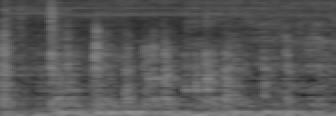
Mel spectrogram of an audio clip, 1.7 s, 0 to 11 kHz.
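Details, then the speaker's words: 1992 Pioneer PD-101 thrift-store CD player that wasn't reading discs and is missing its pickup lens. The tray drives out with a short, soft motor whir and light gear clicks, with no grinding or slipping. Normal tray eject. "No problem with the eject."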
